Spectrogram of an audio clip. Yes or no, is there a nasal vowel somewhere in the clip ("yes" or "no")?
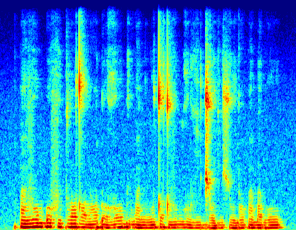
yes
